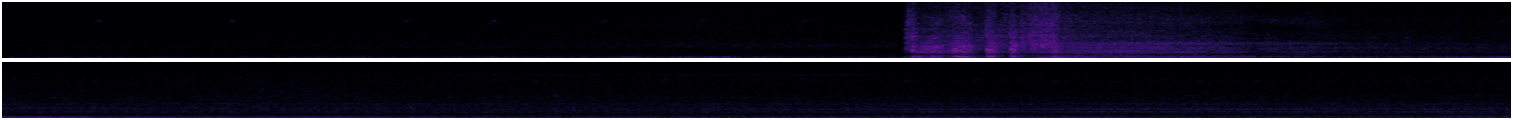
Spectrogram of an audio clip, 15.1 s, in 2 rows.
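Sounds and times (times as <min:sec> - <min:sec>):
car starter cranking: 0:04.5 - 0:06.0
car engine idling: 0:04.5 - 0:15.0.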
